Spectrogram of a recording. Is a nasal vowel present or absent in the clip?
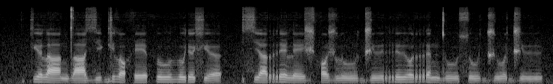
absent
